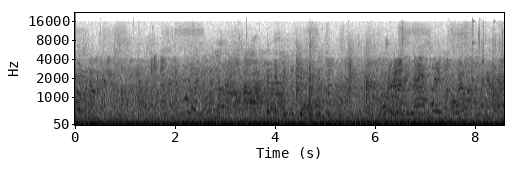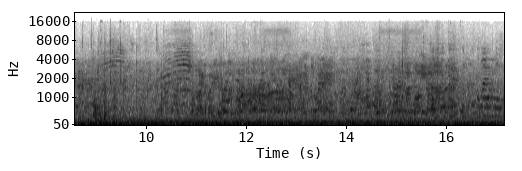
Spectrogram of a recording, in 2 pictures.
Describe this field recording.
This is a binaural recording. I am walking along the south-west exit of the "open space" in Kennedy Town. There are many people milling about, sitting around the benches, walking along the promenade. You can also hear briefly the waves crashing against the dock next to the promenade. It's a little chaotic, although on this night it was perhaps less crowded than usual. You can also hear a couple arguing in Cantonese.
